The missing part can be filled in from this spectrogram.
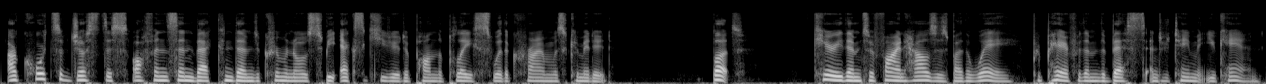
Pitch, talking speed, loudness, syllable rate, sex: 165 Hz, 175 wpm, -19 LUFS, 5.6 syllables/s, female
